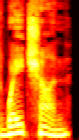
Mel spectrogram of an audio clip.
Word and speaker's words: Wei Chen: microphone the witness said my name is way Chun spelled as Wei and C hen the court said so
